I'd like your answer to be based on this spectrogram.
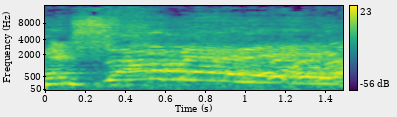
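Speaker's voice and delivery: sudden high, loud swoop on SO MANY; Donald Trump. Acted. President mid-speech, voice unpredictably soaring high. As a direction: leap up in pitch and stretch SO MANY out. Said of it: "It was always high".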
